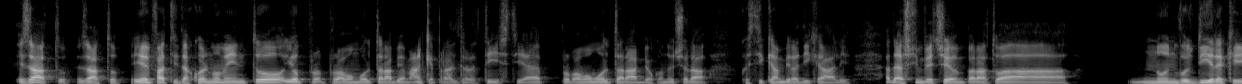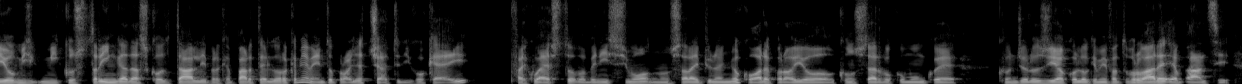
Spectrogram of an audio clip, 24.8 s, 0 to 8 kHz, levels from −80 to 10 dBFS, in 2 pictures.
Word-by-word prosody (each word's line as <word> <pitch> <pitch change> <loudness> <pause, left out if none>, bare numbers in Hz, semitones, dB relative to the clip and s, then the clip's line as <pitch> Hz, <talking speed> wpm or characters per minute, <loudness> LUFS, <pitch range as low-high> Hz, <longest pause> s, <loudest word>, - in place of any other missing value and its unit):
Esatto, 145 -8 +5
esatto, 115 -3 +1
e 135 - -2
io 160 - +10
infatti 140 -3 +5
da 120 -1 +2
quel 140 -1 +3
momento 145 +1 +5
io 155 +3 +5
pro 120 -6 -5
provavo 120 0 -1
molta 120 +1 -2
rabbia, 120 +1 0
ma 110 - -2
anche 135 0 -2
per - - -12
altri 105 0 -8
artisti 105 +1 -9
eh? 110 +2 -3 0.2
Provavo 115 0 -2
molta 120 -1 0
rabbia 105 -2 -1
quando 100 +1 -9
c'era 105 0 -3 0.3
questi - - -9
cambi 115 -2 -1
radicali. 100 -3 -4 0.3
Adesso 120 +5 +2
invece 110 -6 +3
ho - - +3
imparato 110 +1 0
a 95 -3 +1 0.6
non 130 +6 0
vuol 135 0 +3
dire 145 0 +7
che 125 - -1
io 125 +1 +4
mi 115 -2 -6
mi 120 -2 -6
costringa 130 +3 0
ad 125 - -2
ascoltarli 115 0 0
perché, 105 0 -10
a - - -16
parte 125 0 -1
il 120 - -2
loro 125 +1 -1
cambiamento, 140 - -4
però - - -5
li 120 - -5
accetto 125 -3 -4
e - - -11
dico: 95 +4 -11
"Okay, 120 - -4 0.4
fai - - -5
questo, 105 +5 -2
va 110 -2 -7
benissimo, 110 +4 -5
non 105 -4 -10
sarai 110 +1 -1
più 110 - -7
nel 110 -1 -3
mio 130 +5 -1
cuore 120 - -1
però 95 - -2
io 105 -3 -2
conservo 105 -1 -3
comunque 110 -1 -5 0.4
con 110 0 -9
gelosia 115 0 0
quello 110 0 -1
che 110 - -9
mi 110 - -3
hai 110 - -4
fatto 115 +2 -7
provare 130 -2 +5
e, - - +1
anzi, 105 -4 0
115 Hz, 190 wpm, -24 LUFS, 105-125 Hz, 0.6 s, io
